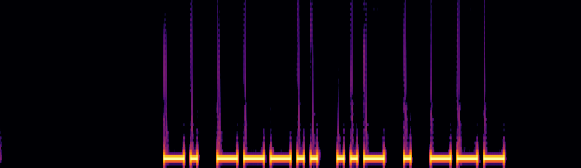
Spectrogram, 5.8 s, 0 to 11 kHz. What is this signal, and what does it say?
Morse code, heard as a keyed tone, about 18 wpm, 700 Hz. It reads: N8UEO
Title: Speed Racing - USA 1x3 Call Signs 15wpm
